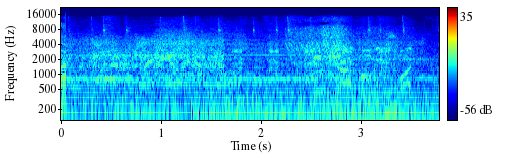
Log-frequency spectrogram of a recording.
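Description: A propeller airplane engine drones loud and steady in a Namco airplane combat video game, with a continuous roar and faint mechanical whine, voiced narration running over it.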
